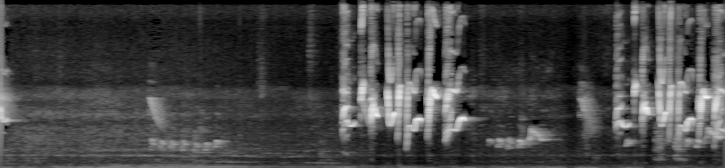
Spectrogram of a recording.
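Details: Van Hasselt's sunbird song as a lure for singing: after a quiet start with faint chirps and a short lower trill, two bursts of quick, high, zigzag notes mixed with sharp ticks.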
